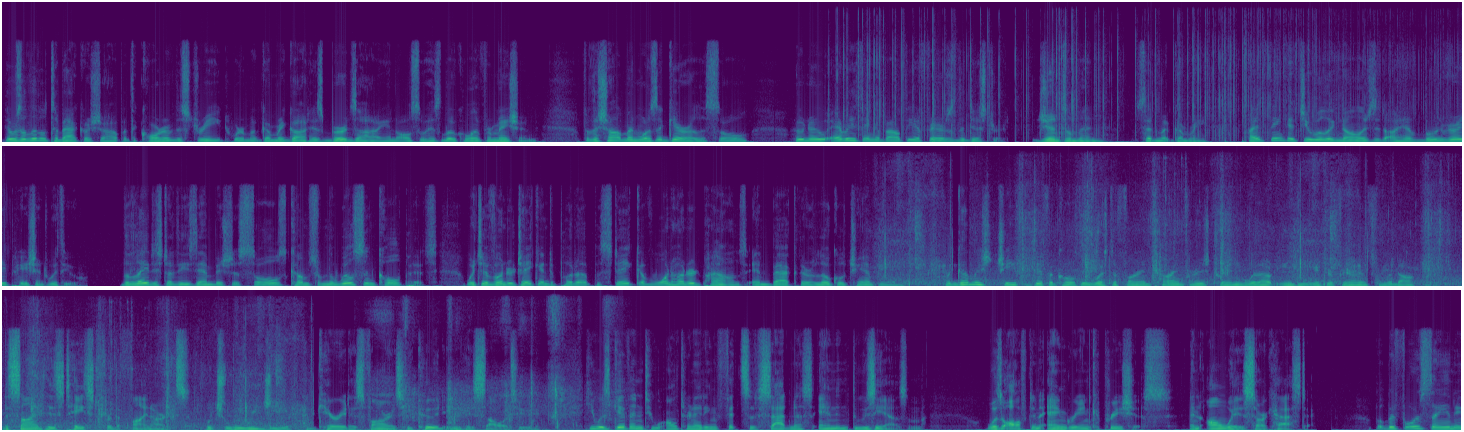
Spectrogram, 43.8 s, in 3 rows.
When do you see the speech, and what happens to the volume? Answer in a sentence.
You can hear the speech from 0.0 to 42.3 s, at a steady volume; and briefly from 42.9 to 43.7 s.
